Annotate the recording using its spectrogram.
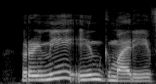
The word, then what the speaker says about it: Реми Ингмари: Меня зовут Реми Ингмари, все с ударением на последний слог.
